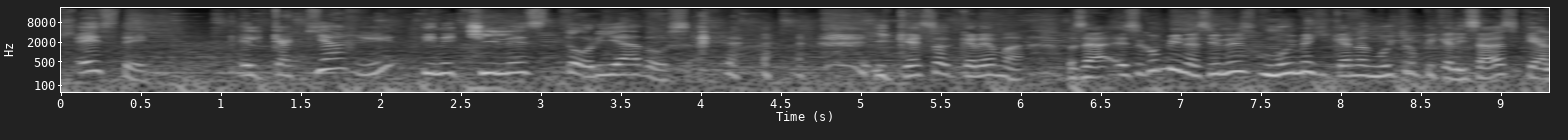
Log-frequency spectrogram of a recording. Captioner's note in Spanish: risas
